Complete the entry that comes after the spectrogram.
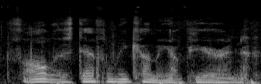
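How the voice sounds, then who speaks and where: Whispering at a fairly slow pace, a man is heard with audible room echo and noticeable background noise. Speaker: hiking vlogger. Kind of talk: casual vlog narration. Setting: outdoors on a hiking trail.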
